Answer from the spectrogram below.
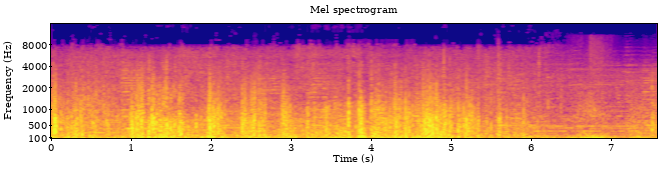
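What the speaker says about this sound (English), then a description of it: "The wind is insane." Strong wind buffets the microphone near fire-threatened homes at Carbon Mesa, California, a loud, continuous rumbling roar with gusts and a heavy low surge toward the end.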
